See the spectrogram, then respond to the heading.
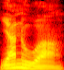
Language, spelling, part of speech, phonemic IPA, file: German, Januar, noun, /ˈjanuaːr/, De-Januar.ogg
- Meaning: January (the first month of the Gregorian calendar, following the December of the previous year and preceding February)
